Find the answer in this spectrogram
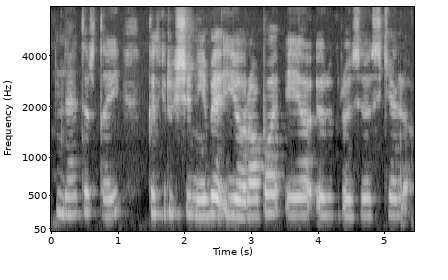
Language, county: Lithuanian, Kaunas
